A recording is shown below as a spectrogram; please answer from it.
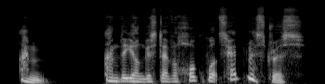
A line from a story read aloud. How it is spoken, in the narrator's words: she exclaimed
